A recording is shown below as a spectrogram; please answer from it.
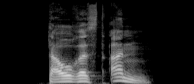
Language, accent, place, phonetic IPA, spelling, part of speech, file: German, Germany, Berlin, [ˌdaʊ̯ʁəst ˈan], daurest an, verb, De-daurest an.ogg
- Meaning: second-person singular subjunctive I of andauern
